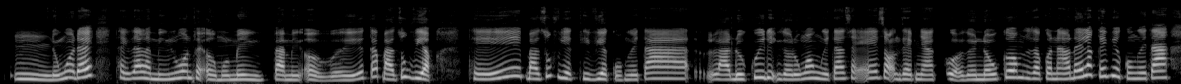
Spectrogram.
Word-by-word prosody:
Ừm, 240 -4 0
đúng 215 +5 0
rồi 315 0 +1
đấy. 340 +6 +6 0.2
Thành 280 -4 -3
ra 290 +1 +3
là 280 - +2
mình 235 -2 0
luôn 300 +2 +1
phải 295 - -2
ở 225 0 -1
một 210 0 -2
mình 220 -1 0
và 225 -1 +3
mình 210 -1 -2
ở 215 -3 -2
với 200 +6 -1
các 360 +1 -1
bà 235 -2 +2
giúp 345 +7 -1
việc. 280 -3 +5 0.3
Thế 255 +4 +1 0.2
bà 260 -2 +1
giúp 390 +7 -5
việc 280 -5 0
thì 260 -3 -3
việc 245 0 +1
của 205 - -7
người 220 0 -4
ta 270 +2 +1 0.2
là 230 -1 -1
được 235 0 +2
quy 320 0 +2
định 310 -5 -1
rồi, 235 -1 0
đúng 230 +3 0
không? 285 0 +2
Người 245 - -1
ta 270 +2 0
sẽ 295 +1 -4
dọn 255 -6 -1
dẹp 240 -1 -1
nhà 225 -1 -1
cửa 220 -6 -1
rồi 220 0 -1
nấu 225 +1 +1
cơm, 320 +4 +2
rồi 290 - -4
giặt 265 -1 0
quần 260 -1 -1
áo, 255 +1 0
đấy 325 +4 +3
là 450 - +6
cái 370 - 0
việc 380 -3 +1
của 275 - -4
người 270 0 -1
ta. 315 +2 +6
255 Hz, 295 wpm, -24 LUFS, 225-290 Hz, 0.3 s, đấy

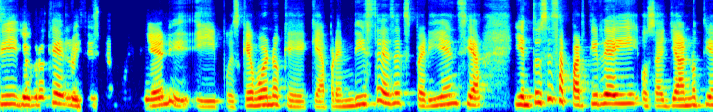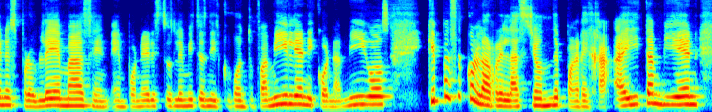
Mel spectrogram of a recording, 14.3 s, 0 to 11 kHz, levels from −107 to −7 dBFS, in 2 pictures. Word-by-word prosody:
sí, 250 -1 +1
yo 220 - +6
creo 225 0 0
que 260 +3 +3
lo 205 - +2
hiciste 205 +5 -7
muy 210 -2 -48 0.2
bien 205 +8 +3
y 365 +1 -3
y 165 -1 -4
pues 165 -1 -12
qué 200 - +2
bueno 225 +3 +2
que 170 -7 -6
que 170 - -5
aprendiste 185 - -3
de 295 - +5
esa 275 +1 0
experiencia. 240 -2 -1 0.3
Y 235 - +3
entonces, 295 - +2
a 340 - +1
partir 220 +4 +1
de 270 - +9
ahí, 265 +1 +3
o 195 - -4
sea, 185 0 -4
ya 195 +2 +2
no 205 +2 -1
tienes 220 -1 -1
problemas 195 +1 +1
en 165 -1 -7
en 170 -1 -9
poner 175 +1 -6
estos 180 +1 -10
límites 190 0 -3
ni 180 -1 -3
co 175 - -22
con 180 -1 -3
tu 180 - -22
familia 240 +8 +2
ni 210 - -1
con 170 -3 -6
amigos. 235 +6 +1 0.4
¿Qué 335 - +4
pasa 460 +5 -2
con 395 -10 +3
la 220 -3 +5
relación 190 +2 +1
de 220 - +1
pareja? 170 -4 -5
¿Ahí 205 +4 +2
también 235 -2 +4
210 Hz, 225 wpm, -23 LUFS, 180-240 Hz, 0.4 s, de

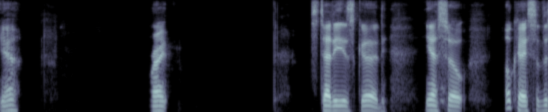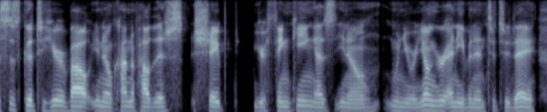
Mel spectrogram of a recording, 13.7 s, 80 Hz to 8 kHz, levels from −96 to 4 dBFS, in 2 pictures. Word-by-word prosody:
Yeah. 135 +2 -3 1.7
Right. 125 0 +2 1.8
Steady 130 0 +4
is 125 0 +1
good. 130 0 -2 0.5
Yeah, 135 -2 +4
so 120 +1 +2 0.5
okay, 125 - +4
so 130 +1 +4
this 135 +4 +4
is 150 -3 +1
good 135 -1 -1
to 120 - +1
hear 130 +2 -1
about, 120 -1 +3
you 130 - -7
know, 115 -1 -1
kind 120 0 -1
of 110 - -14
how 115 0 +2
this 115 0 +1
shaped 120 0 +1 0.2
your - - -5
thinking 125 0 -1
as, 110 -2 0
you 115 -1 -10
know, 105 +1 -4 0.2
when 120 -3 -12
you 110 - -6
were 105 - -7
younger 130 +1 0
and 115 - 0
even 110 -1 -4
into 105 0 -4
today. 110 -2 0
120 Hz, 155 wpm, -25 LUFS, 110-130 Hz, 1.8 s, Steady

